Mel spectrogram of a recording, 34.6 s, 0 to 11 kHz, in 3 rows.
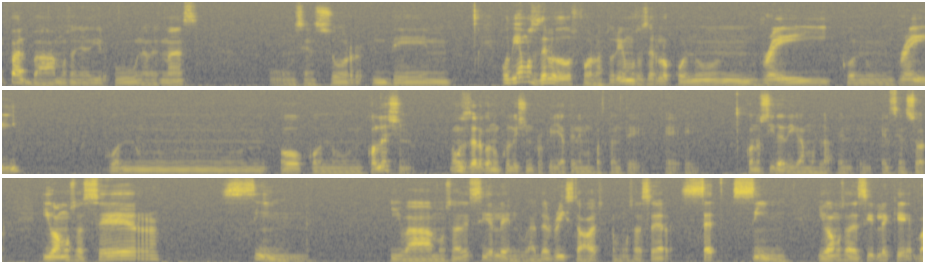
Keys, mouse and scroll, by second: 0.4 click, 1.7 click, 2.3 click, 16.5 click, 19.5 click, 26.5 click, 28.1 click, 29.3 click, 32.2 click, 33.2 click.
